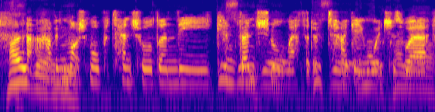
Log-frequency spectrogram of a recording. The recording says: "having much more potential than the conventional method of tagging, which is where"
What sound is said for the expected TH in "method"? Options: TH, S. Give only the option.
TH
